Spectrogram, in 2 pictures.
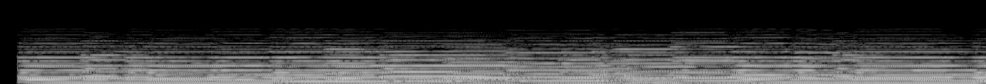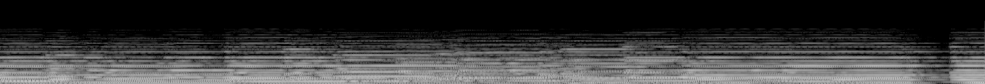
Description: Pipe; Come To The Savior Make; G.F. Root

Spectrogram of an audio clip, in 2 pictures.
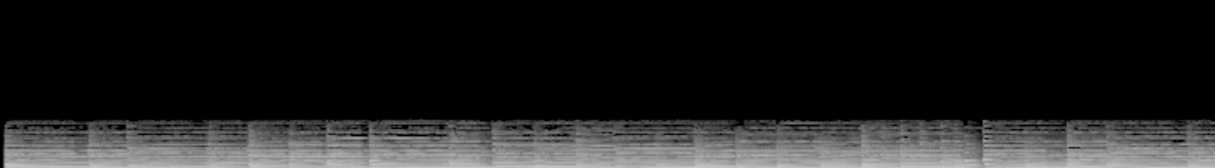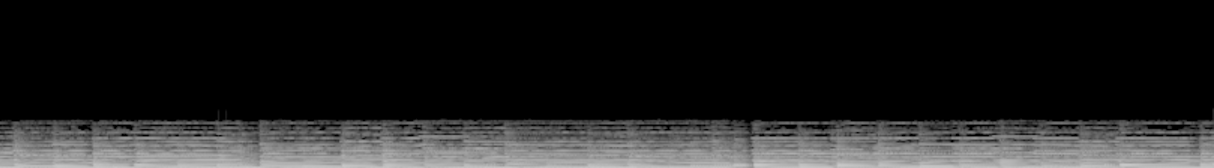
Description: Piano Organ; What A Friend; Blaenwern; What a Friend we have in Jesus, all our sins and griefs to bear!

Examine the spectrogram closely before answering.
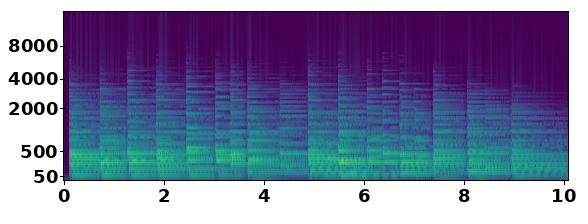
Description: Depth Of Mercy Piano

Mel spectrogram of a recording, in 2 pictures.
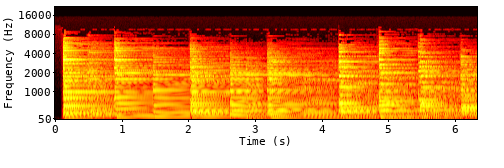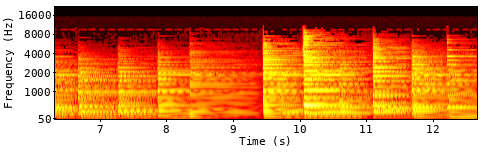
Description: When Peace Like A River, Piano

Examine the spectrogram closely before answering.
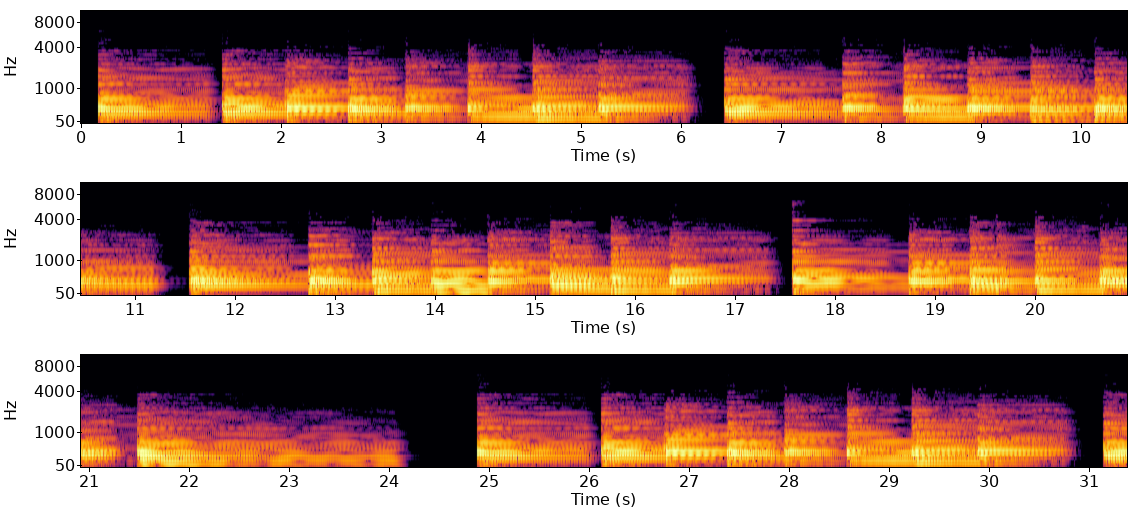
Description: Piano; My God How Wonderful; Windsor

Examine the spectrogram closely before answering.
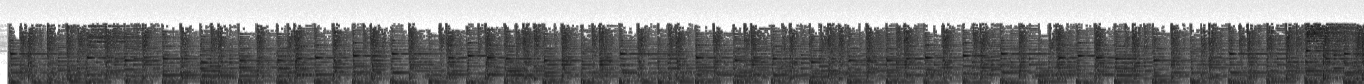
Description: Band, Free Music Backing Files for Churches; When Stephen Full; Salvation

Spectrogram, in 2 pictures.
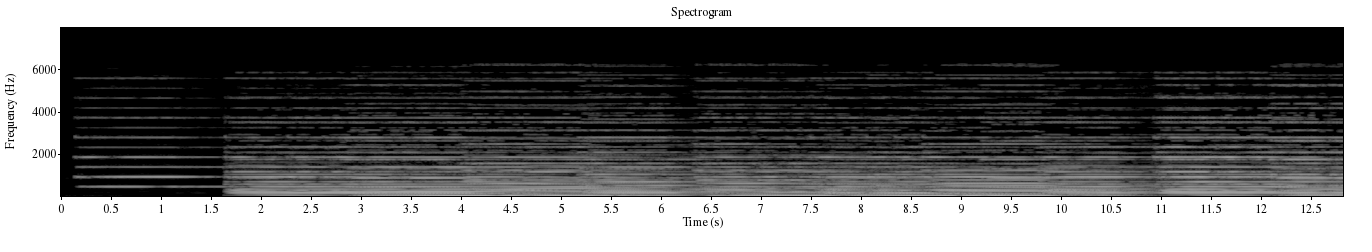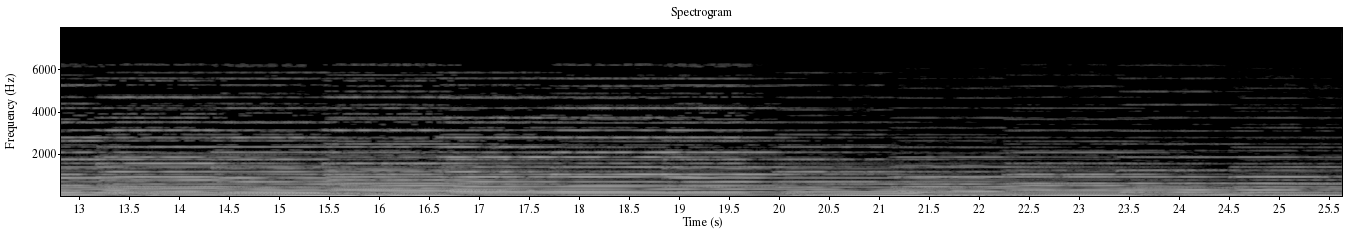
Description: Pipe

